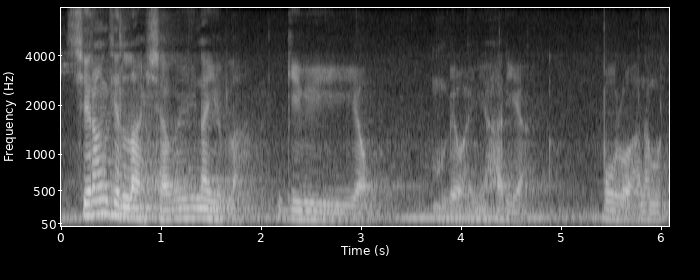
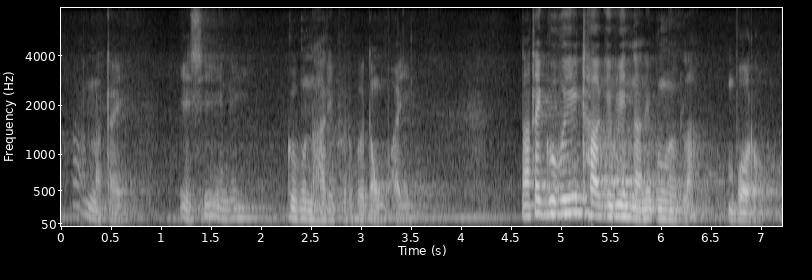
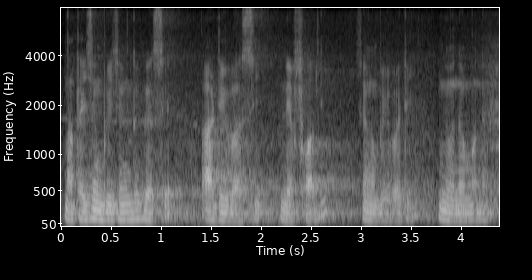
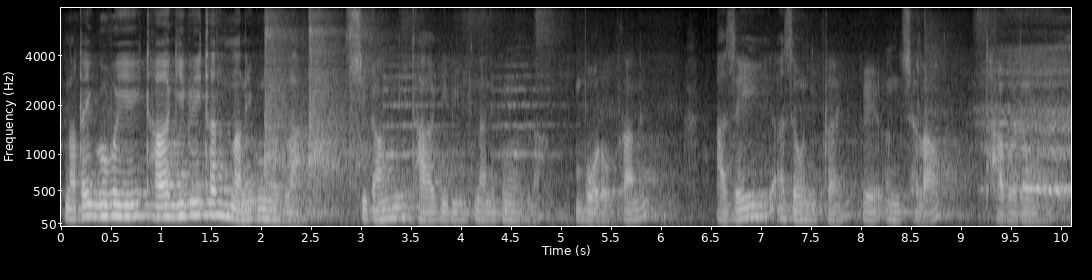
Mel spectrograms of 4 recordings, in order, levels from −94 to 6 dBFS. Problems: constant background noise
